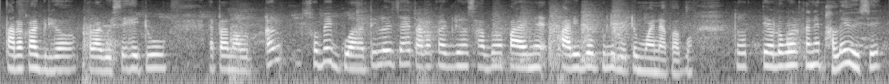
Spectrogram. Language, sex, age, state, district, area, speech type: Assamese, female, 18-30, Assam, Nalbari, rural, spontaneous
